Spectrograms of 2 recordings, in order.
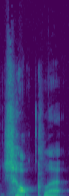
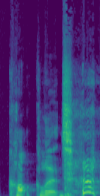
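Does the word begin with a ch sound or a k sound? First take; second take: ch sound; k sound. First: The word begins with a ch sound. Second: The word begins with a k sound. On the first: "they all start with ch" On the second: "What if it was a silent H in the others?"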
